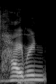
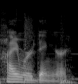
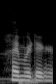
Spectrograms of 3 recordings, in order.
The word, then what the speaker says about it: Heimerdinger: had a moment I I thought for some reason I thought it was himr himr um something how do you say again Heimerdinger Heimerdinger I I didn't know it was a Dinger Dinger um sorry I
